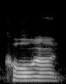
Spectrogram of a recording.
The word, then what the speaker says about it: Kohen: Yeah, it's I know it's COH because I was trying to watch pronouncing it. It's Kohen. Come on, Common Sense, you might just pronounce it a little better.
